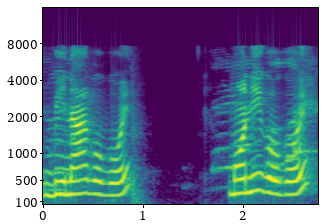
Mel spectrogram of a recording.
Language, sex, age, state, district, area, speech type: Assamese, female, 30-45, Assam, Sivasagar, rural, spontaneous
